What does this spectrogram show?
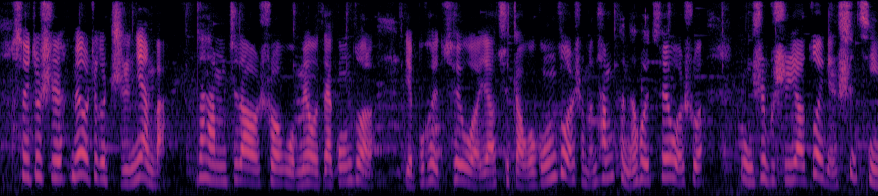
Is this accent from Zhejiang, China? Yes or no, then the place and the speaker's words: yes; Wenzhou, Zhejiang, China; moved away; 就我们老家那边的话，其实本来大家对于打工这件事情就不是特别的看重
